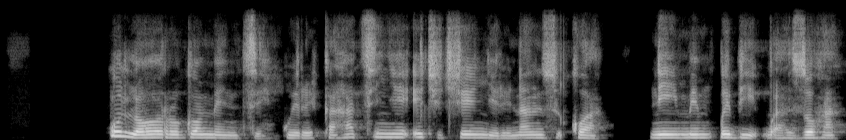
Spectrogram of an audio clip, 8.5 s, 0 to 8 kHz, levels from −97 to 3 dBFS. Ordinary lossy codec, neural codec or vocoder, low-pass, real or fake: none; vocoder, 22.05 kHz, 80 mel bands, WaveNeXt; 7.2 kHz; fake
